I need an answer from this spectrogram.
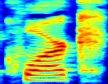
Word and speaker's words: quark: And so that was his justification for pronouncing it quark, because it's like quart.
